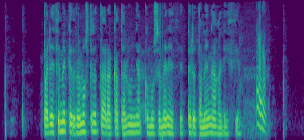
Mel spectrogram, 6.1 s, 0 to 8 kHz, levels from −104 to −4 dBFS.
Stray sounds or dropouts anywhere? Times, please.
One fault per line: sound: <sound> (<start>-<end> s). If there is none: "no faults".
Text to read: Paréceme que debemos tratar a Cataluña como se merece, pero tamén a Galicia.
sound: chirp (5.1-5.3 s)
